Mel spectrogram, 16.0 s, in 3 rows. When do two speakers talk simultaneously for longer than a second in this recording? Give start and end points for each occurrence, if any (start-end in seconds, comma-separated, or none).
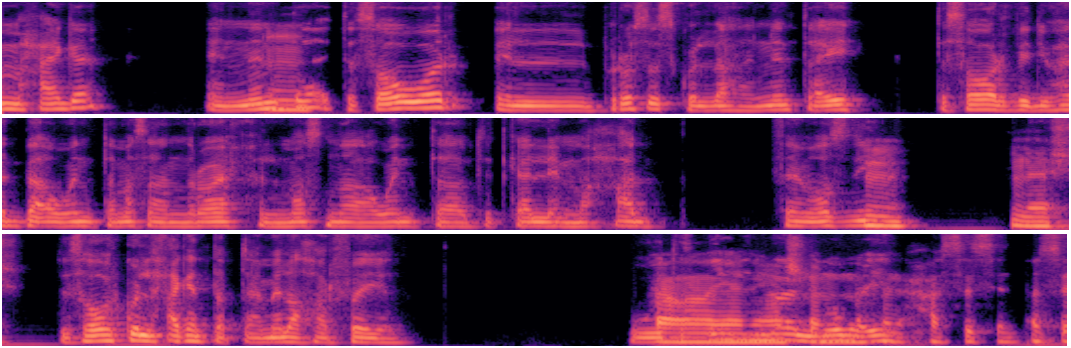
13.9-15.2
